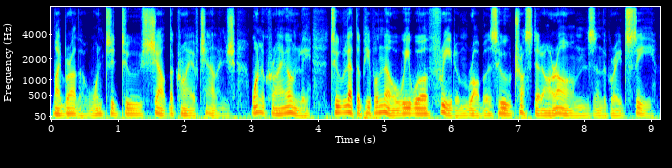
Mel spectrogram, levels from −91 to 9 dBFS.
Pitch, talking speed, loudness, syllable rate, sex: 90 Hz, 175 wpm, -20 LUFS, 4.7 syllables/s, male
